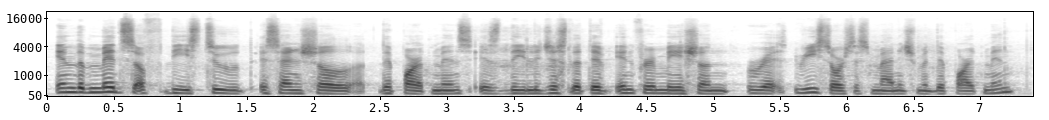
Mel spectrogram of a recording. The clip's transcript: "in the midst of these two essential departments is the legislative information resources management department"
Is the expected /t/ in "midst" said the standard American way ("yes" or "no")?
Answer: yes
